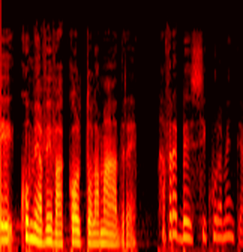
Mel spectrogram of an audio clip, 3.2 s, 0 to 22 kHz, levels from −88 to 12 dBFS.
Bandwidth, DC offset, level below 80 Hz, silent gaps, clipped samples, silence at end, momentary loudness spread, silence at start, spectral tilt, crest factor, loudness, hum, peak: 14 kHz; under 0.1%; -52 dBFS; none; under 0.1%; 0.05 s; 19 LU; 0 s; -7.5 dB/octave; 18 dB; -25 LUFS; none; -6 dBFS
